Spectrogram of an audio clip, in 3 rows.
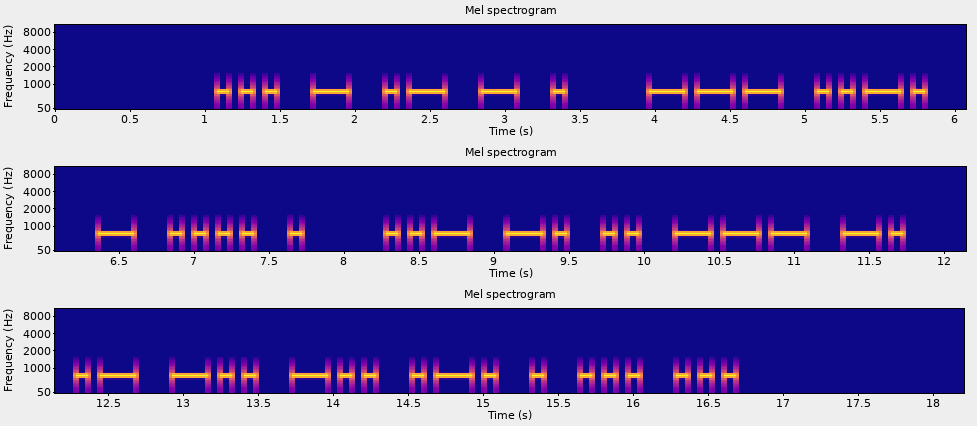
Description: Morse code, heard as a keyed tone, about 15 wpm, 700 Hz. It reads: STATE OF THE UNION ADDRESS
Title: Sets of 5 Words Encore 15wpm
